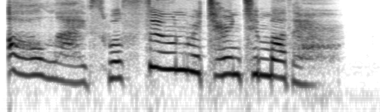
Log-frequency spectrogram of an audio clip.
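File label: Vox Victory, voices heroes English; kingsraid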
